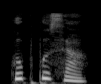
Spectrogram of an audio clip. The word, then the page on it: ಖಪ್ಪಸು: Kannada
